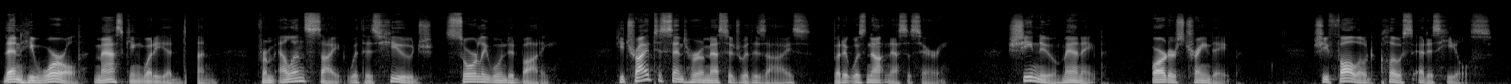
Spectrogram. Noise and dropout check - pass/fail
fail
